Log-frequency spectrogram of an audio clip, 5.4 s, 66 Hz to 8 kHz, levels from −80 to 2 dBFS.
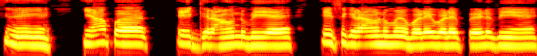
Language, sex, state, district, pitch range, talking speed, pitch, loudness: Hindi, male, Bihar, Lakhisarai, 165-190 Hz, 155 wpm, 175 Hz, -13 LUFS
